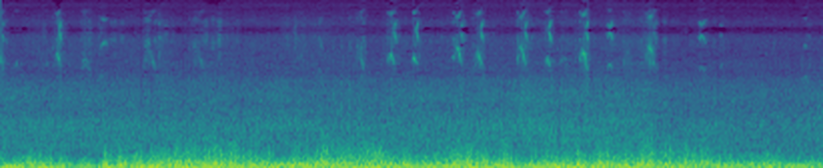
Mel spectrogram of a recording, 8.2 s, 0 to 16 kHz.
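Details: Wild bald eagle pair at their Berry College nest, 20 February 2019, mid-morning, as the female feeds the eaglet fish the male delivered. Faint high piping chirps come in a run mid-clip beneath loud, continuous low wind rumble.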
